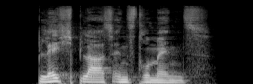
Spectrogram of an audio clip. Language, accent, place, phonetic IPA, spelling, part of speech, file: German, Germany, Berlin, [ˈblɛçblaːsʔɪnstʁuˌmɛnt͡s], Blechblasinstruments, noun, De-Blechblasinstruments.ogg
- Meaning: genitive singular of Blechblasinstrument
